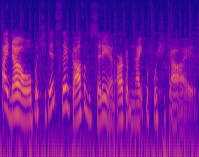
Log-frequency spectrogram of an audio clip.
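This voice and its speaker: A woman's voice: mid-range voice, lively intonation, moderate pace, creaky, pushed and bright, soft background music, rough recording. A woman voicing a loyal, protective schoolgirl with magic powers in a story reading. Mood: chatty. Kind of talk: amateur story character reading.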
